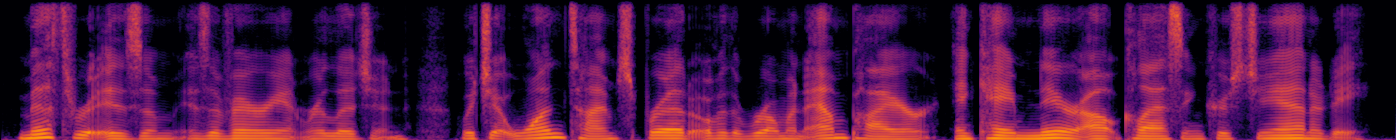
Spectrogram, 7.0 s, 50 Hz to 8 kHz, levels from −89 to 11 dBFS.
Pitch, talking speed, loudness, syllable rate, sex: 155 Hz, 165 wpm, -20 LUFS, 5.1 syllables/s, female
